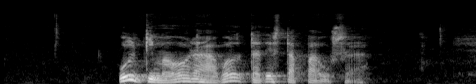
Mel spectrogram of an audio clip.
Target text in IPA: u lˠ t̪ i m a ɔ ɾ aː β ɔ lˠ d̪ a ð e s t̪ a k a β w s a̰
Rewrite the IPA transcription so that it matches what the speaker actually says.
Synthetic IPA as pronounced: u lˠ t̪ i m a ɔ ɾ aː β ɔ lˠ t̪ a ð e s t̪ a p a w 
